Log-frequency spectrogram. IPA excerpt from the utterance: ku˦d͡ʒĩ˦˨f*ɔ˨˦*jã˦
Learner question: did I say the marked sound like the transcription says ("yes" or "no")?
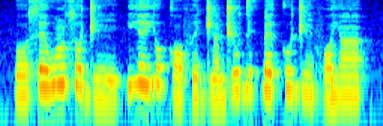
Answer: yes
